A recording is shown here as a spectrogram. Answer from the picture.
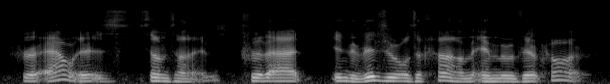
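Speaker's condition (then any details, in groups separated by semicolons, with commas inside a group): Congenital muscular dystrophy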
